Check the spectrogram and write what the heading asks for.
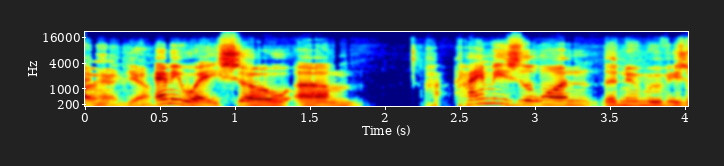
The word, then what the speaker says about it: Jaime: when young Jaime Reyes, we'll call him Jaime. Let's get the pronunciation proper here. Jaime Reyes, it looks like Jamie, a Mexican-American teenager bonded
